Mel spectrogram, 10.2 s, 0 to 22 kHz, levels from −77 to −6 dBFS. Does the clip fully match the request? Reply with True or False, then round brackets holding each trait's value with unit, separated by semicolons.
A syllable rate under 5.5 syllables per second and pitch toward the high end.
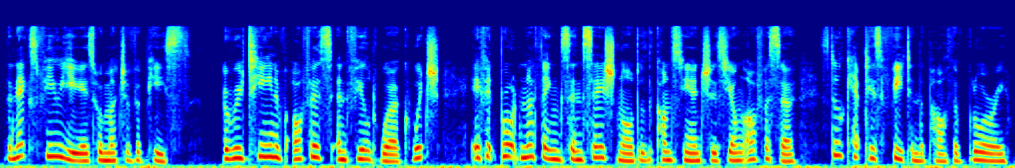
False (5.6 syllables/s; 210 Hz)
